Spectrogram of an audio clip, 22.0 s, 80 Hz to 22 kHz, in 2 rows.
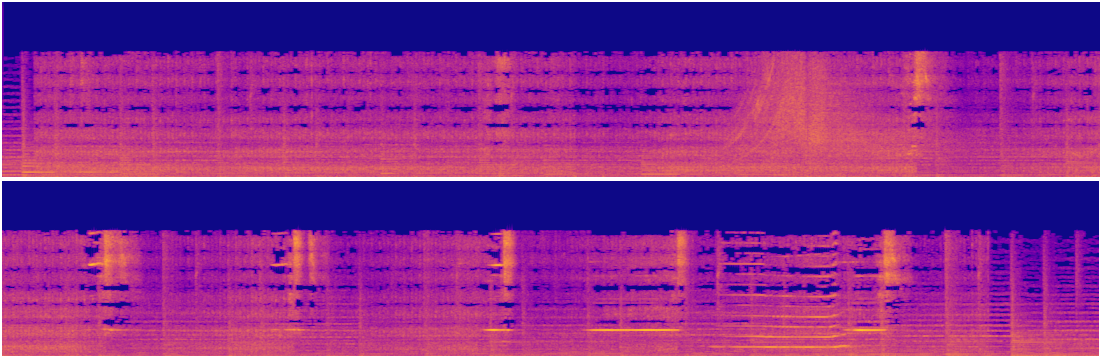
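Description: Background music laid over the diesel engine of a Volkswagen Delivery 9.160 box truck driving off, with a high squeal held and rising near the end.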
